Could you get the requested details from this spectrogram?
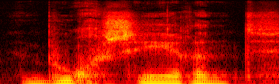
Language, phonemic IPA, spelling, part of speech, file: Dutch, /buxˈserənt/, boegserend, verb, Nl-boegserend.ogg
- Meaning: present participle of boegseren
